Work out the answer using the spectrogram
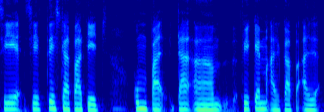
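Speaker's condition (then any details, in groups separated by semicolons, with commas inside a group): Joubert syndrome; present from birth; age 29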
